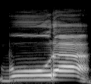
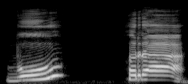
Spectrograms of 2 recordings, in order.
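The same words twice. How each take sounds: First: बूरा joined, long vowels; blended word. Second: बू, long pause, रा; बूरा split slowly, rising then falling; syllable by syllable. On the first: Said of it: "तो मिलके बन जाएगा". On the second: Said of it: "एक अक्षर का उच्चारण करना है". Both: Shown as a demonstration.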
